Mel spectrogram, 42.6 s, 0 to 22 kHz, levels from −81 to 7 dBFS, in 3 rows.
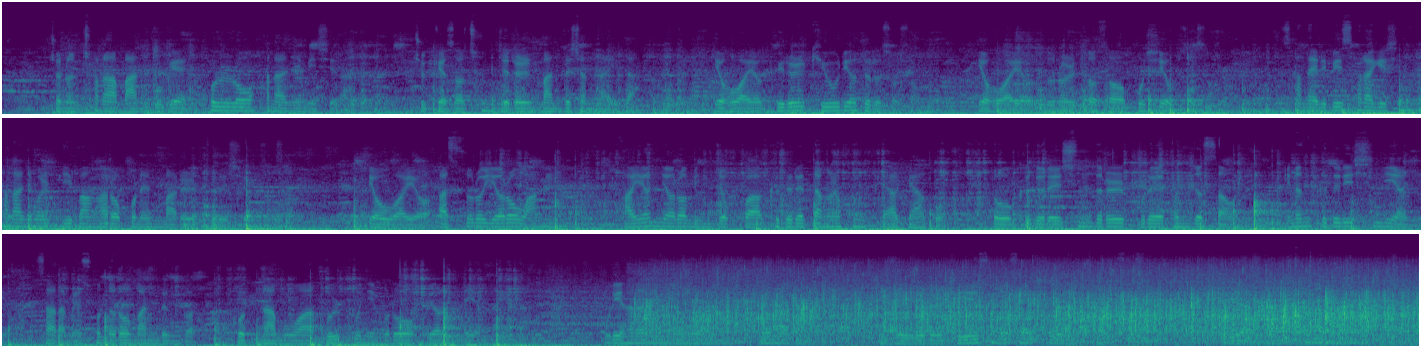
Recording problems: household noises; very loud; throughout; 3 dB above the speech
murmuring crowd; loud; throughout; 8 dB below the speech

